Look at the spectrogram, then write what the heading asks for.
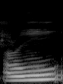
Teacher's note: اعوذ عین واو پیش، عو دو الف کے برابر، اس کو لمبا کر کے پڑھیں گے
